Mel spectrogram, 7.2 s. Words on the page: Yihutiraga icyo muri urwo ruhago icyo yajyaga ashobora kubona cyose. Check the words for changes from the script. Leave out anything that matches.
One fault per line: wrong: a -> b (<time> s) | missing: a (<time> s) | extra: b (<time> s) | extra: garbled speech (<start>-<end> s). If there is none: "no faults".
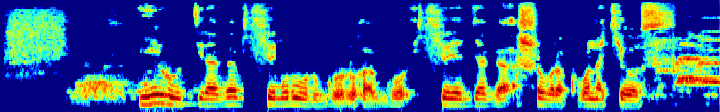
no faults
